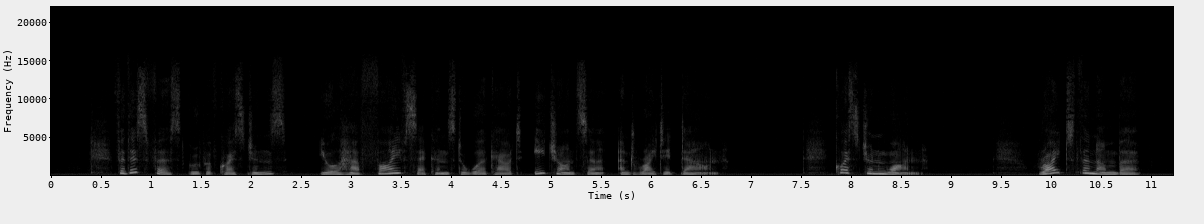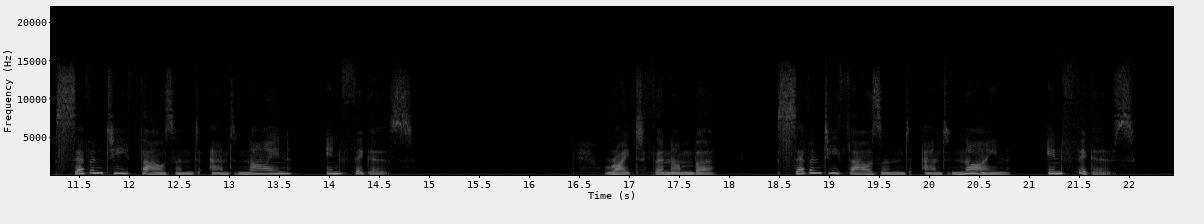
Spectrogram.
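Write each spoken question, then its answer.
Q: Write the number 70,009 in figures.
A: 70009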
